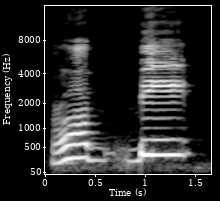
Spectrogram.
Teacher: बा के ऊपर शाद है, इसको हमने दबा के पढ़ना है और 2 दफ़ा पढ़ना है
